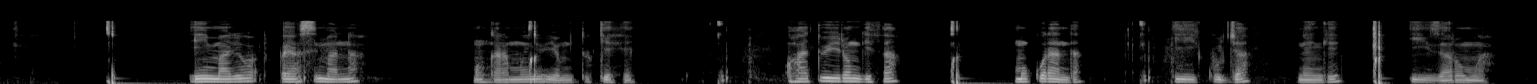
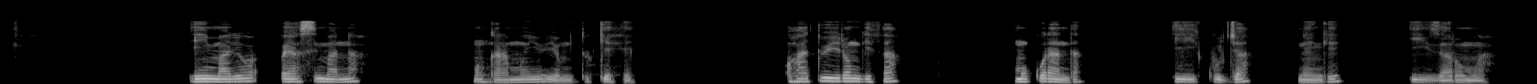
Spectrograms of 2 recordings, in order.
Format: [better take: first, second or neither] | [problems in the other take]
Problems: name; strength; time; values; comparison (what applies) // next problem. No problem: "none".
second | noise reduction (neural mask model Resemble Enhance denoiser)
